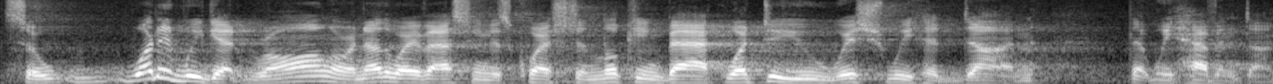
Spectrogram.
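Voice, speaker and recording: With lively intonation and a medium pitch, a man speaks at a fairly quick pace. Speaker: history professor. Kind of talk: panel discussion.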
